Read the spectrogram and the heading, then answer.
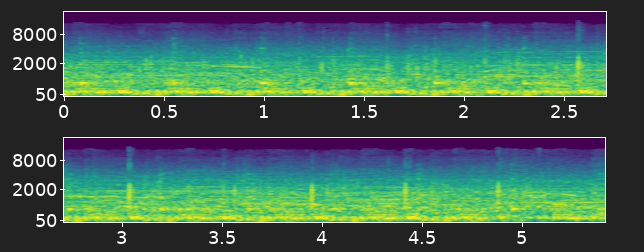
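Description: A baseball stadium crowd keeps up a steady, dense roar of voices and cheering, hoping for a game-tying hit or a Vientos home run to take the lead, with scattered sharp claps and shouts poking through. It never swells into a burst and no single voice stands out.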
